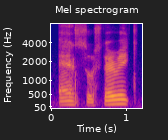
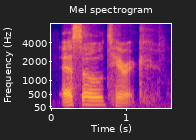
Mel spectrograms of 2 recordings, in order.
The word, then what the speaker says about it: esoteric: Word of the day: exosteric. I think I pronounced that word though wrong. Esoteric. Exosteric. Teric, sir, Teric. It's okay. Eric. Steric. Eric. Okay, you want to put an S in there. So esoteric.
